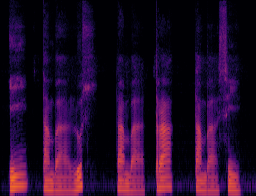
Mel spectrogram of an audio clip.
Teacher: Kemudian didapati bahwa yang benar ialah I tambah lus tambah tra tambah si. Karena bunyi S yang berada di tengah kata tersebut memiliki porsi pelafalan yang lebih besar pada suku kata sebelumnya daripada suku kata setelahnya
